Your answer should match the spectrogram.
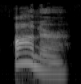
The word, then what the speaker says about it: honor: There are a few words in American English where the H is not pronounced. Herbs, honor, hour, air, honest, honestly.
